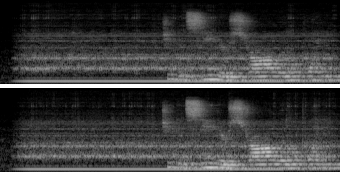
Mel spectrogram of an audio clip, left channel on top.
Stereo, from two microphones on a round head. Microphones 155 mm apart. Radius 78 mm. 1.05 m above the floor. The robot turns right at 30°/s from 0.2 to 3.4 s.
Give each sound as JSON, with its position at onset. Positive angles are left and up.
{"t": 1.6, "sound": "a woman speaking", "azimuth_deg": -120, "distance_m": 1.7}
